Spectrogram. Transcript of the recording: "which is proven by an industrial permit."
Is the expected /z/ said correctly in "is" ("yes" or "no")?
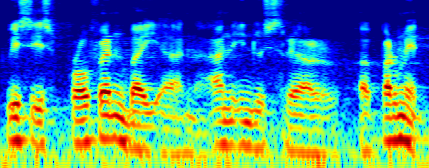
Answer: no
